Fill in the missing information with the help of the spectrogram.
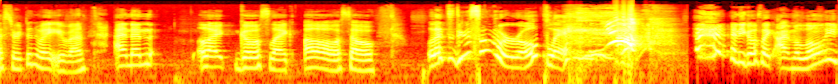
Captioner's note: laughing; screams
